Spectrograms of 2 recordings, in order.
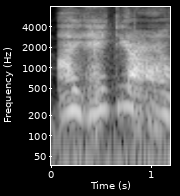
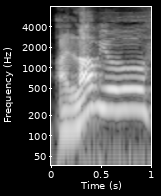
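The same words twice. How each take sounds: First: Put-on very high, loud scream of a furious kid; child screaming at mom. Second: Very high, loud, laughing call of love; mother's cheerful reply. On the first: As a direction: yell it back at your mother across the schoolyard. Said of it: "고함을 쳐지르면서". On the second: Retold or imitated. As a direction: answer the tantrum with a beaming, laughing call. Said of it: "엄마가 대답이 뭔지 알아요".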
